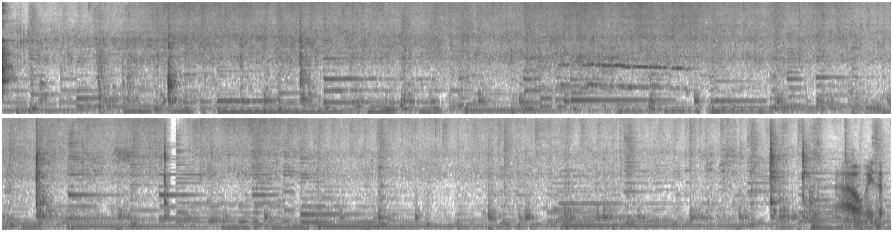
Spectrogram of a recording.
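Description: Garlic and onion sauté in a pan for a chicken-ovary dish, a continuous crackling sizzle with frequent sharp clinks and scrapes of a utensil stirring, fairly close, with no voice over it.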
